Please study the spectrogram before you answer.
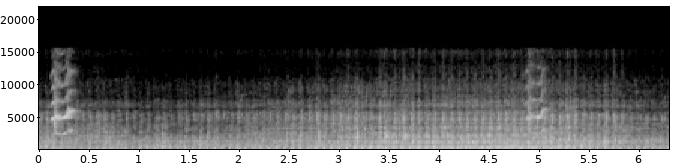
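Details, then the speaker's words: Yamaha Fino 125cc fuel-injected scooter idling before repair, before CVT inspection: harsh, rapid, very regular clatter over a loud idle beat. Very rough sound though the scooter runs normally. "Jadi ini suaranya lumayan kasar atau sangat kasar, tapi motor normal kayak lagi ya."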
